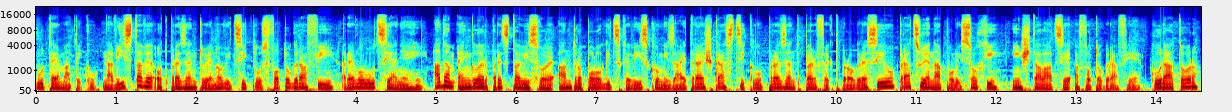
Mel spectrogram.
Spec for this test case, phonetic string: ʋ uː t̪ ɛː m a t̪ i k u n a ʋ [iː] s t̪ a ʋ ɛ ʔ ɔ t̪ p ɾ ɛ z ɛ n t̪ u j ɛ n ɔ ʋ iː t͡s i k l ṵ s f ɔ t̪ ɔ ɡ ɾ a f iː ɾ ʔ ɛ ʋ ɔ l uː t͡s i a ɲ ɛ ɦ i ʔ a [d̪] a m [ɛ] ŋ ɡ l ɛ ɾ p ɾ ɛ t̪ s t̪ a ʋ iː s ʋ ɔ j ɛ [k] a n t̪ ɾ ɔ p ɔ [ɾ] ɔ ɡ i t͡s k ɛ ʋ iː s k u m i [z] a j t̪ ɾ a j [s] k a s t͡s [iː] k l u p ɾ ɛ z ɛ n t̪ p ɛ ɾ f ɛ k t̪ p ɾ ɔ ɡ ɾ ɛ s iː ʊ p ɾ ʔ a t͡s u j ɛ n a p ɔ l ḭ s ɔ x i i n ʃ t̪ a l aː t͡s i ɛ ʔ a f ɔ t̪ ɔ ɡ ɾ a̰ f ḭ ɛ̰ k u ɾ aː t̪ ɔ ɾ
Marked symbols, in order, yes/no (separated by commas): yes, yes, yes, no, no, yes, no, no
